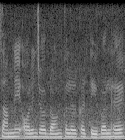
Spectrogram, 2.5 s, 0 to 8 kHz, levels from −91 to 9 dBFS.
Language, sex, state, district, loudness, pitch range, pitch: Hindi, female, Chhattisgarh, Raipur, -14 LUFS, 195-205 Hz, 200 Hz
